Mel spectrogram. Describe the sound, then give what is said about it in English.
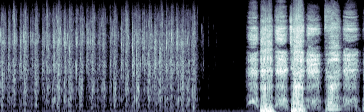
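A voice imitates swimming freestyle across a pond: a long run of rapid, rhythmic, breathy splashing noises, a short pause, then several loud gasping grunts. “swimming noises because we're going to swim this time freestyle across the pond to the AEW land.”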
